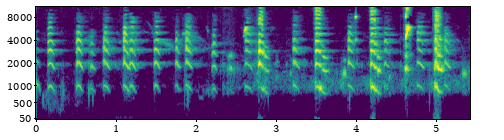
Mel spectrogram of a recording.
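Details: Eurasian coot flock call: quick nasal honks, roughly two per second, joined later by higher sharp squeaks over a steady low hum.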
